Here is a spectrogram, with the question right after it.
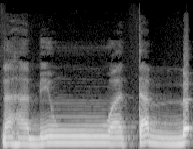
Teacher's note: the ba joins on to the wa, and you pronounce the wa from the lips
